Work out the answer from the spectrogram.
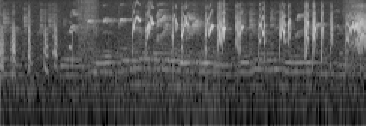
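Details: Energetic white-rumped shama (murai batu) song played as a provoking lure so that other shamas respond; a fast run of sharp whistled notes and clipped chips, a loud buzzy flourish at the end, steady low hum in background.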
